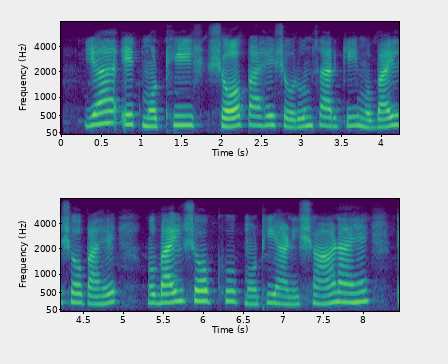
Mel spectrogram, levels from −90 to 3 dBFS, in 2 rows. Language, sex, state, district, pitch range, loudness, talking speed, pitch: Marathi, female, Maharashtra, Chandrapur, 220-255 Hz, -22 LUFS, 120 wpm, 240 Hz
